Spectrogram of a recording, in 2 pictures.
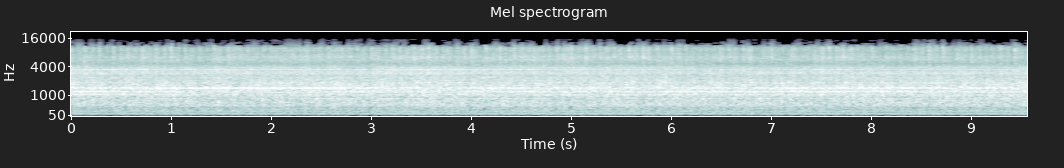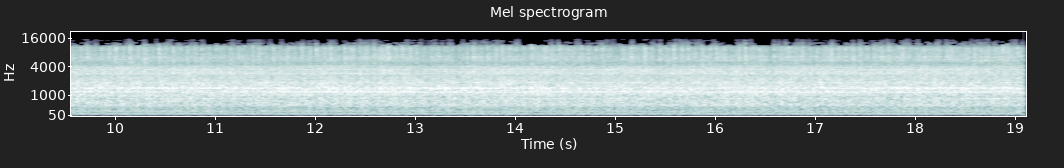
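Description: Metal lathe running steadily, with a parting tool fed slowly into the spinning threaded bolt to cut it off; an even machine hum with a few constant tones.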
